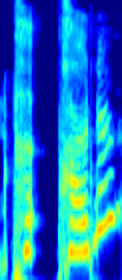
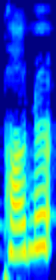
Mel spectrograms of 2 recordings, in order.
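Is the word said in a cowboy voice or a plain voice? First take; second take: cowboy; plain. First: It is said in a put-on cowboy voice. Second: It is said in a plain, normal voice.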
